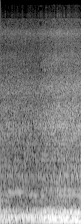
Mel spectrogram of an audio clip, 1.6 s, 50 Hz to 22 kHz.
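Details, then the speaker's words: 1972 Oldsmobile Cutlass S with fuel-injected LS V8 swap, Doug Thorley headers, dyno-tuned, automatic: smooth, steady rumble at raised cold-start high idle, no knocks or ticks; normal healthy engine. "started it cold there, but it'll give you an idea what it sounds like."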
